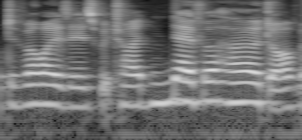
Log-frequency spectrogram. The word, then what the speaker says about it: Devizes: House of, I should controversially say, I say Devizes. There's a whole story behind this, by the way. But it's actually pronounced Devizes.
